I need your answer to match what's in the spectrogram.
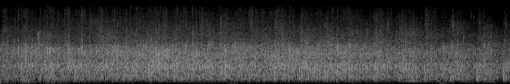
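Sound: audience applauding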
